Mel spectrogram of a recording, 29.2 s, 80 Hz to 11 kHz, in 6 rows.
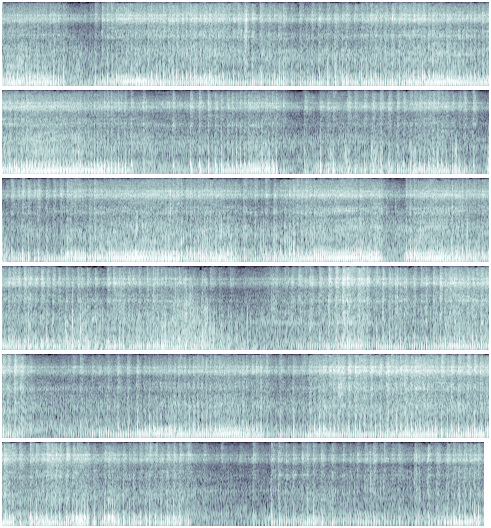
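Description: Sherco SE-R 300 two-stroke enduro motorcycle engine running under way, revs rising and falling as the throttle is worked, with brief drops several times where the throttle is shut off.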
